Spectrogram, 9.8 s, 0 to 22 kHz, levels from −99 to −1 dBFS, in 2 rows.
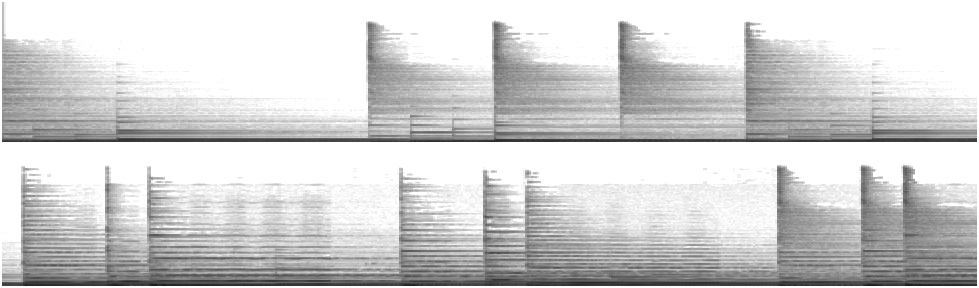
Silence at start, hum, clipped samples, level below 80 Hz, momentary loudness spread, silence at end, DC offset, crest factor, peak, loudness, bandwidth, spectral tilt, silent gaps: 0 s; none; under 0.1%; -56 dBFS; 9 LU; 0 s; under 0.1%; 16 dB; -6 dBFS; -23 LUFS; 19 kHz; -7 dB/octave; none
